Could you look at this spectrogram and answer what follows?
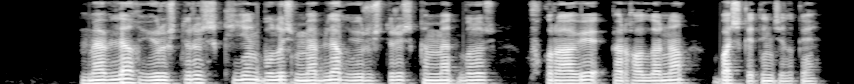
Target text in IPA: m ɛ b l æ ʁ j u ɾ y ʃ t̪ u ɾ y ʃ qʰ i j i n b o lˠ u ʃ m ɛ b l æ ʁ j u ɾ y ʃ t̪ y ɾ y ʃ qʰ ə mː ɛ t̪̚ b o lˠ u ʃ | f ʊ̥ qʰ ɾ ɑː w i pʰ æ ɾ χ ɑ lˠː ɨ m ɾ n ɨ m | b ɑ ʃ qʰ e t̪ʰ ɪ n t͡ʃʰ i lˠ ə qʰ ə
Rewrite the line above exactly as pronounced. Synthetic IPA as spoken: m ɛ b l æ ʁ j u ɾ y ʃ t̪ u ɾ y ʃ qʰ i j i n b o lˠ u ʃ m ɛ b l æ ʁ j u ɾ y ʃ t̪ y ɾ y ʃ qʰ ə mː ɛ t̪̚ b o lˠ u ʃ | f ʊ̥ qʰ ɾ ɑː w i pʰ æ ɾ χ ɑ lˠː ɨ ɾ n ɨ ŋ | b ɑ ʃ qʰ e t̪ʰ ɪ n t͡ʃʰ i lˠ ə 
